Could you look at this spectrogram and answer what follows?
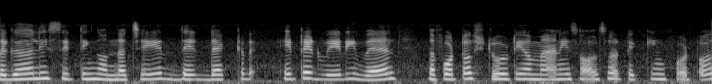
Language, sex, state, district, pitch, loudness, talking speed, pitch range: English, female, Chandigarh, Chandigarh, 240 Hz, -17 LUFS, 160 wpm, 225-250 Hz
